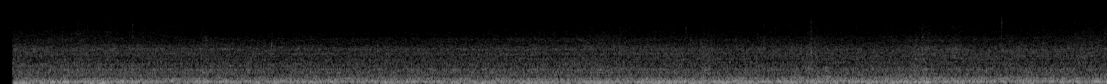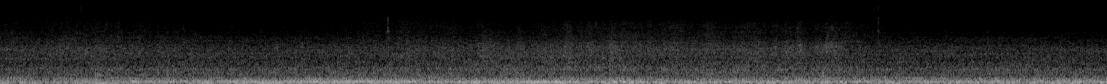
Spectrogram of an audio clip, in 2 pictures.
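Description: Inside a vehicle's cabin, a steady low engine and tyre rumble while driving slowly on a dirt trail, growing a little louder in the second half.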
